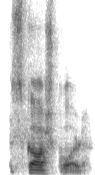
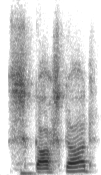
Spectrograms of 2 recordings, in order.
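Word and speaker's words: Skarsgård: ignorance of other languages, but it's the correct pronunciation is Scotch Gord. Okay, I'm going to try it. Scotch god. That's pretty good. Hey. Hey Mark, you're 10. Scosgard.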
